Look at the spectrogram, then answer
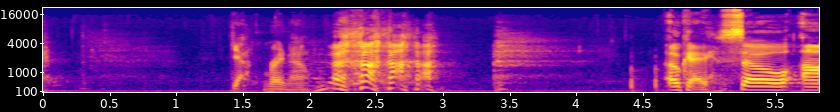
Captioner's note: laughing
